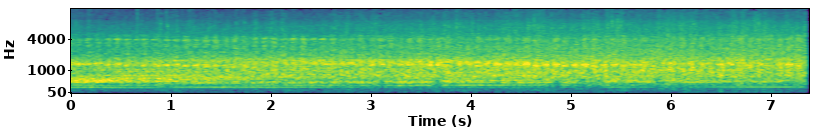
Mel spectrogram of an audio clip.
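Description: O gauge model train running steadily along the track, its wheels rolling on the rails with a faint steady hum.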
